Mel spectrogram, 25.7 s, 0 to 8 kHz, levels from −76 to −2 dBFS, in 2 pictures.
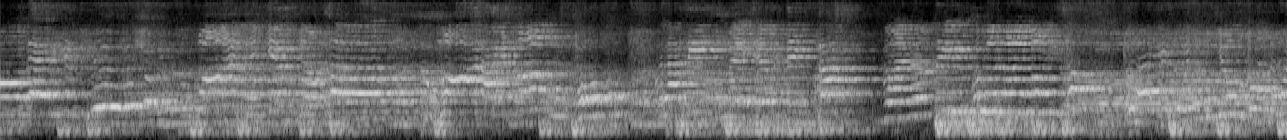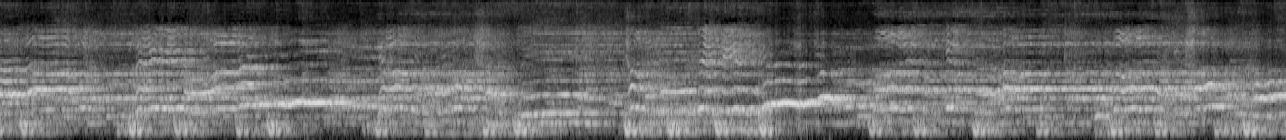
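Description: Nothing here trips any alarms; the audio runs along without a single technical hiccup worth pointing to.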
